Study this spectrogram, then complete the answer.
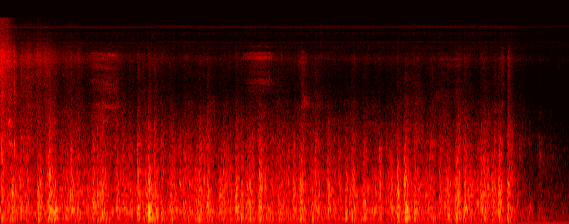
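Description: Wet laundry tumbles and sloshes in the drum of a front-loading washing machine, then stops.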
